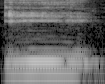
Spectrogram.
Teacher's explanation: our tongue is high in the mouth it's further forward in the mouth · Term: high front vowel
